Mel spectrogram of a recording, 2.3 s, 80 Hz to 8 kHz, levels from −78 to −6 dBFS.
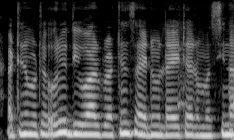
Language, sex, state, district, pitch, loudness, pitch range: Marwari, female, Rajasthan, Nagaur, 200 Hz, -23 LUFS, 190-210 Hz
